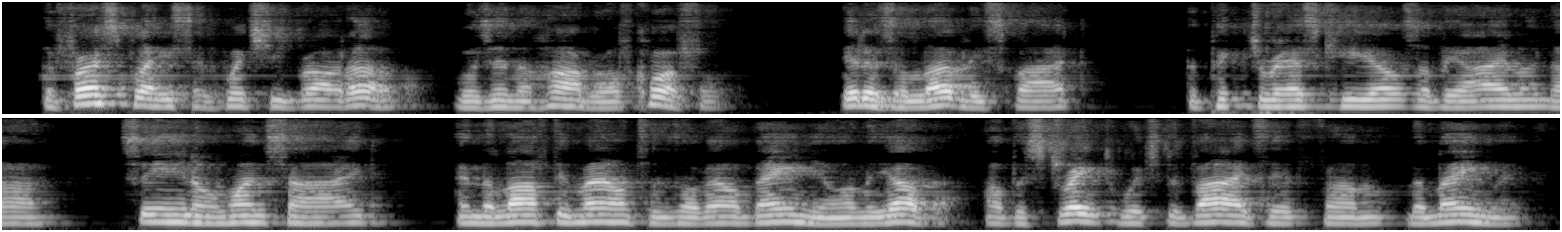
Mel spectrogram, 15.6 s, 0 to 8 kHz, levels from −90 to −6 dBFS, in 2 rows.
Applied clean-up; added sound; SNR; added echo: neural mask model DeepFilterNet 3.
